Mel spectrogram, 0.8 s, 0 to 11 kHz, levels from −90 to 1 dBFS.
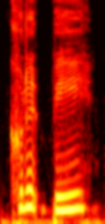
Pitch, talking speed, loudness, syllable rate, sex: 225 Hz, 225 wpm, -14 LUFS, 4.7 syllables/s, female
